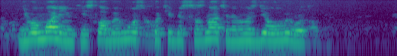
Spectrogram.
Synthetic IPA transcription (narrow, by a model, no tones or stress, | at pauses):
jɪvo̞malʲɪnʲkʲɪslˠabɨjmosxo̞tʲɪbʲɪsːɐznatʲɪlʲnɪnzʲdʲe̞lˠəlˠvɨvət̪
